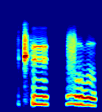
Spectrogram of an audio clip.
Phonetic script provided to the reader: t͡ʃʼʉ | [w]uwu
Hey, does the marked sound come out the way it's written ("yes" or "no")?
no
